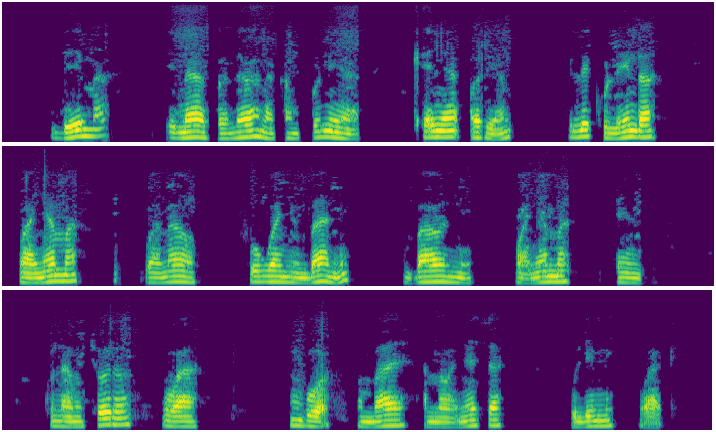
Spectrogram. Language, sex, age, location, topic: Swahili, male, 18-24, Nakuru, finance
